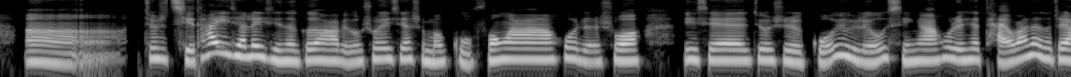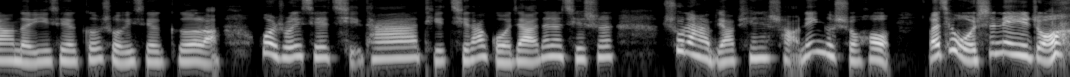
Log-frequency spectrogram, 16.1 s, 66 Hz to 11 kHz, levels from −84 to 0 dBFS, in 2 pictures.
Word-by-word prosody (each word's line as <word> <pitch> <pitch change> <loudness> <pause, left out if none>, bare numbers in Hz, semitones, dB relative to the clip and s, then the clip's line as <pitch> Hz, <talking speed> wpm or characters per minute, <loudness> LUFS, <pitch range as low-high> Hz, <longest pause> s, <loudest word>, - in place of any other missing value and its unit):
呃， 180 -3 -3
就 230 - -3
是 225 - -4
其 200 -2 -1
它 305 +11 +3
一 330 - -2
些 275 -3 +2
类 265 0 +3
型 210 -4 -1
的 195 0 0
歌 210 +2 0
啊， 200 -1 +1
比 - - -5
如 180 +1 -4
说 225 +3 -4
一 - - -1
些 220 0 -3
什 205 -3 -4
么 180 -1 -1
古 175 -5 -7
风 205 +5 0
啊， 220 -1 +2
或 230 +1 -4
者 185 -3 -4
说 200 +1 +2 0.3
一 215 - -2
些 205 -1 +1
就 210 +1 -3
是 195 -3 -3
国 175 +1 -4
语 275 -4 +1
流 190 +2 -2
行 200 -4 -3
啊， 200 0 +2
或 235 +3 -3
者 215 - 0
一 - - -1
些 215 - -1
台 180 -4 0
湾 225 +5 +2
的 275 -4 +1
这 220 0 0
样 205 -1 +2
的 180 -2 +1
一 190 +2 -4
些 195 -1 -2
歌 215 +3 -5
手， 190 -6 -3
一 180 - -3
些 185 0 -4
歌 190 +1 0
了， 175 - +1 0.3
或 325 - +6
者 - - +4
说 240 0 0
一 - - -1
些 245 -3 -2
其 210 -7 -10
他 230 +3 +1
提 195 -5 -8
其 200 0 -6
他 240 +5 +1
国 180 -8 0
家。 185 0 +3
但 255 - -2
是 265 - 0
其 235 -3 -4
实 250 +3 -5 0.3
数 385 - -1
量 315 -5 +5
还 240 - +3
比 195 - -6
较 190 +1 +2
偏 235 +3 -2
少， 235 -2 -5
那 290 +9 -2
个 300 - +1
时 200 - -3
候 200 +1 +4 0.2
而 - - +8
且 405 - +2
我 200 - +6
是 320 +11 -3
那 330 -1 +4
一 285 -2 +5
种， 215 -5 +9
210 Hz, 320 characters per minute, -24 LUFS, 195-235 Hz, 0.3 s, 种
